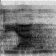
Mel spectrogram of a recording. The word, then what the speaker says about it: DeJong: So just as a heads up, it's pronounced DeJong, DeJong. Yeah, I apologize. It's a common Dutch name, maybe not a common US name.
